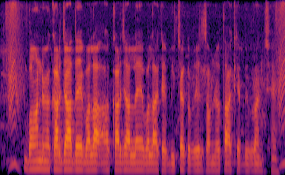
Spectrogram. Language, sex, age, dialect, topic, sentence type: Maithili, male, 18-24, Bajjika, banking, statement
